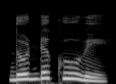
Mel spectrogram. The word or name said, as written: ದೊಡ್ಡಕೂವೆ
